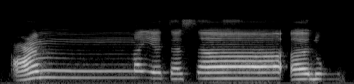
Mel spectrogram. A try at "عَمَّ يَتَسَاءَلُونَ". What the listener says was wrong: It's not long enough, sister.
